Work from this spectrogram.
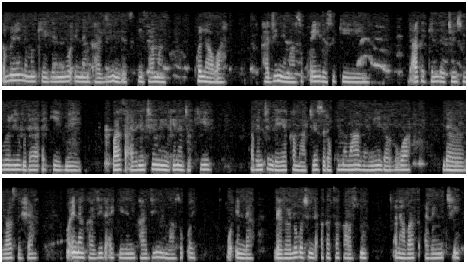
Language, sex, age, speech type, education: Hausa, female, 46-60, spontaneous, tertiary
